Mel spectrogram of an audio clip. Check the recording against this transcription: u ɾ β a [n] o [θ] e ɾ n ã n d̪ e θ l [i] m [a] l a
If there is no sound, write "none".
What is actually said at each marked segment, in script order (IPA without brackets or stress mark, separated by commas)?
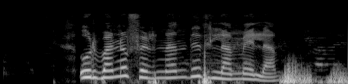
n, f, a, e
